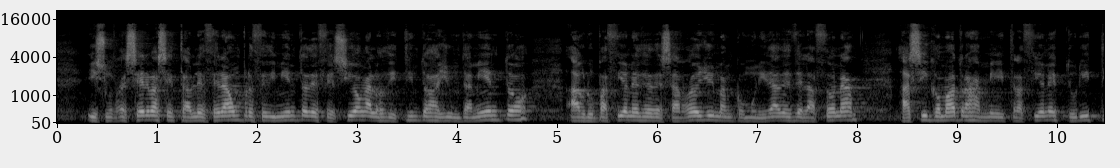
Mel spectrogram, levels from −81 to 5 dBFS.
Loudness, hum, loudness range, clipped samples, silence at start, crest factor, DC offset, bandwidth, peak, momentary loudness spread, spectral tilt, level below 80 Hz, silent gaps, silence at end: -37 LUFS; none; 3 LU; under 0.1%; 0 s; 18 dB; under 0.1%; 14 kHz; -18 dBFS; 9 LU; -3 dB/octave; -82 dBFS; none; 0 s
